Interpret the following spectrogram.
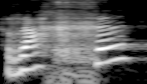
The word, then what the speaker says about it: Rache: You want to make really sure here to roll the R.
